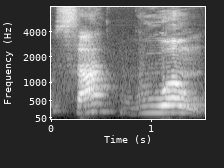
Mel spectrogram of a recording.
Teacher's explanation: São 3 sons de base vocálica pronunciados de uma vez só na sílaba. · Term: tritongo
